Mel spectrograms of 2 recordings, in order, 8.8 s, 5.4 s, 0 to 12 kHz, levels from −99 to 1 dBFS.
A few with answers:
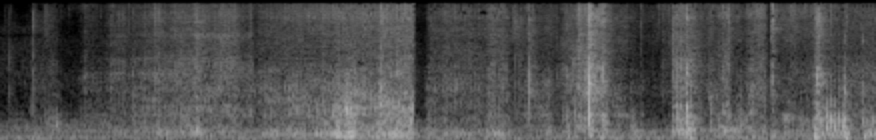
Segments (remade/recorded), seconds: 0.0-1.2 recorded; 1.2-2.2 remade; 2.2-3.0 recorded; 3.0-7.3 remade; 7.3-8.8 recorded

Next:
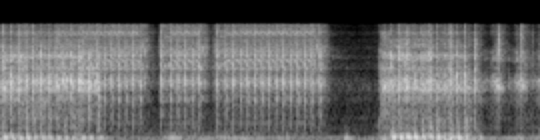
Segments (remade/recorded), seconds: 0.0-0.8 remade; 0.8-3.3 recorded; 3.3-5.4 remade

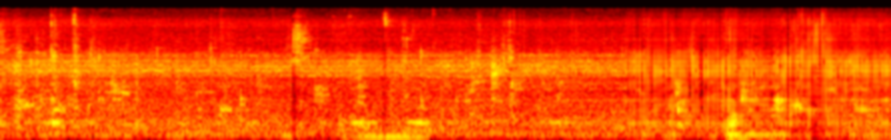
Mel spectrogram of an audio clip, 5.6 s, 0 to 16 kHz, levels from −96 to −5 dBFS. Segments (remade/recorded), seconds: 0.0-3.9 recorded; 3.9-5.6 remade

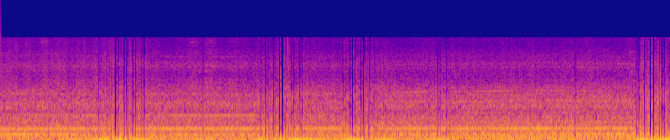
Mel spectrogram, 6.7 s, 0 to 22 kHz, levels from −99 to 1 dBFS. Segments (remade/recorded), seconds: 0.0-1.5 remade; 1.5-3.2 recorded; 3.2-3.8 remade; 3.8-6.7 recorded

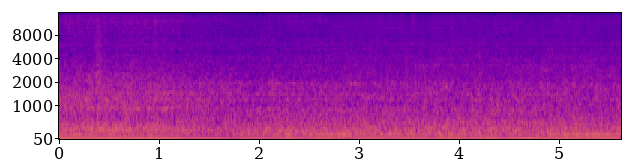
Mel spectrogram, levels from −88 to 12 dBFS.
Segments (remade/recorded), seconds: 0.0-2.8 recorded; 2.8-4.3 remade; 4.3-4.7 recorded; 4.7-5.6 remade

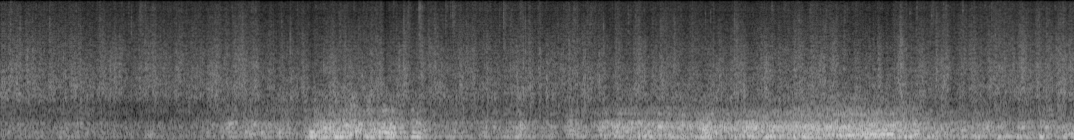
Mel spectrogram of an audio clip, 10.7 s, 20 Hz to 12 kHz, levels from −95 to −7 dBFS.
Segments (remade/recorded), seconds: 0.0-1.0 recorded; 1.0-4.5 remade; 4.5-6.0 recorded; 6.0-7.5 remade; 7.5-9.0 recorded; 9.0-10.7 remade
